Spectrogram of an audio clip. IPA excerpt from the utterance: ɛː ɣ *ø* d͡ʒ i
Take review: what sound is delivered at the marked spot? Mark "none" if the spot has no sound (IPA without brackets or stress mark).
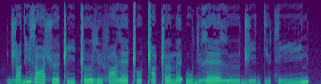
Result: ʉ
